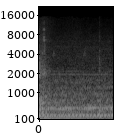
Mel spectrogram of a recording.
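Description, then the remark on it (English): A leaf blower drones steadily outside while it is snowing, a low, even engine hum with a buzzing tonal edge. It stays faint and unbroken throughout, with no voices. “And my dad's out there with his leaf blower doing God knows what.”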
